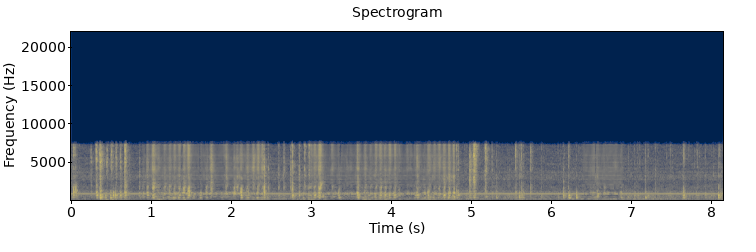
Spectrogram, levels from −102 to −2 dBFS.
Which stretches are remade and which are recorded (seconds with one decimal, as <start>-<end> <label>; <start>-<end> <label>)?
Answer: 0.0-0.9 recorded; 0.9-2.4 remade; 2.4-3.0 recorded; 3.0-4.8 remade; 4.8-6.4 recorded; 6.4-6.9 remade; 6.9-8.2 recorded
